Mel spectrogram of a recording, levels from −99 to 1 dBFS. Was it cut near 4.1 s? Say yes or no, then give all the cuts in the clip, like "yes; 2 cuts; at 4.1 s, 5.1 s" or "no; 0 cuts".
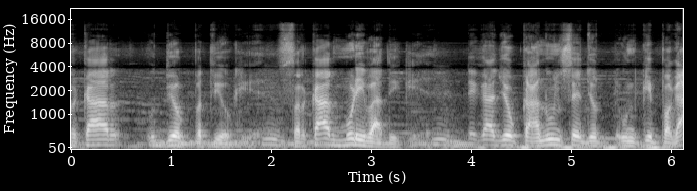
yes; 1 cut; at 4.1 s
